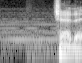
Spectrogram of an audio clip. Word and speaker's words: dziadek: Jadek, yes, it's DZIADEK. Jadek. Yeah. I can close enough. Like I can pronounce a fair chunk.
